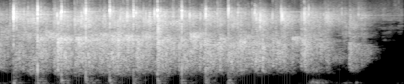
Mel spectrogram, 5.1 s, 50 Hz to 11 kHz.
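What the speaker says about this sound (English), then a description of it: "May we have a round of applause" Audience applause at a Spring 2021 academic program awards ceremony: a steady wash of clapping from many hands, fairly close and full, which thins out and fades away after about four seconds.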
